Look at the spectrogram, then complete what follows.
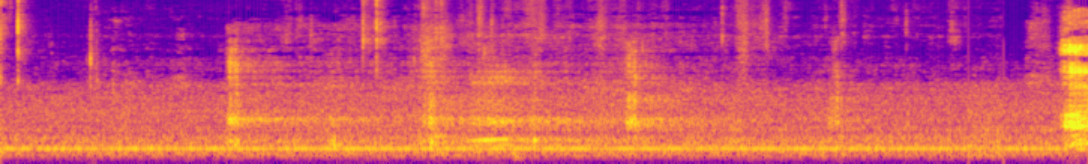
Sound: Springtrap Noise

